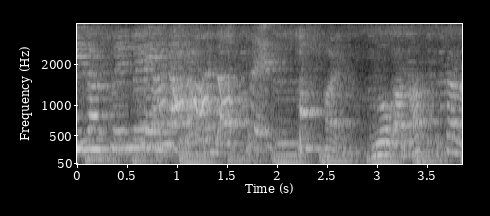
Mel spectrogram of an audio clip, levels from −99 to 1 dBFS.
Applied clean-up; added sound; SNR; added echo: none; none; none; reverberation time 0.7 s.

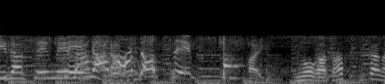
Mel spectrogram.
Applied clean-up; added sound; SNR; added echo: none; none; none; none.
